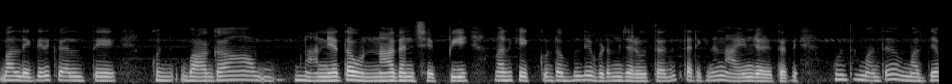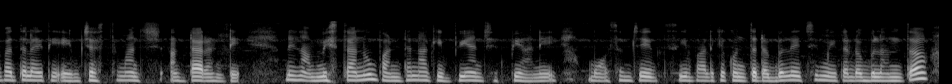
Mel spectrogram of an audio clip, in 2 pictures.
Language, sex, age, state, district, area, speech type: Telugu, female, 18-30, Andhra Pradesh, Kakinada, urban, spontaneous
